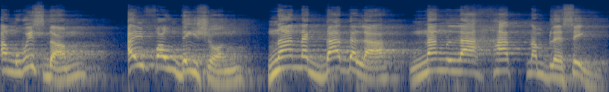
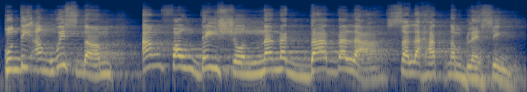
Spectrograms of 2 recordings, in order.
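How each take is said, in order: First: It is said more slowly. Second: It is said at normal speed.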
